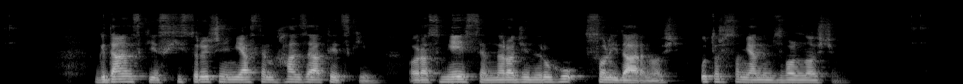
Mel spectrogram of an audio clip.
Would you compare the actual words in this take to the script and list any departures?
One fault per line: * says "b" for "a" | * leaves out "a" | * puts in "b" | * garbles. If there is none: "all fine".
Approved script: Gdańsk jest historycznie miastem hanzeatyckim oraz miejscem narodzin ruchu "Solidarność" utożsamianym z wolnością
all fine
